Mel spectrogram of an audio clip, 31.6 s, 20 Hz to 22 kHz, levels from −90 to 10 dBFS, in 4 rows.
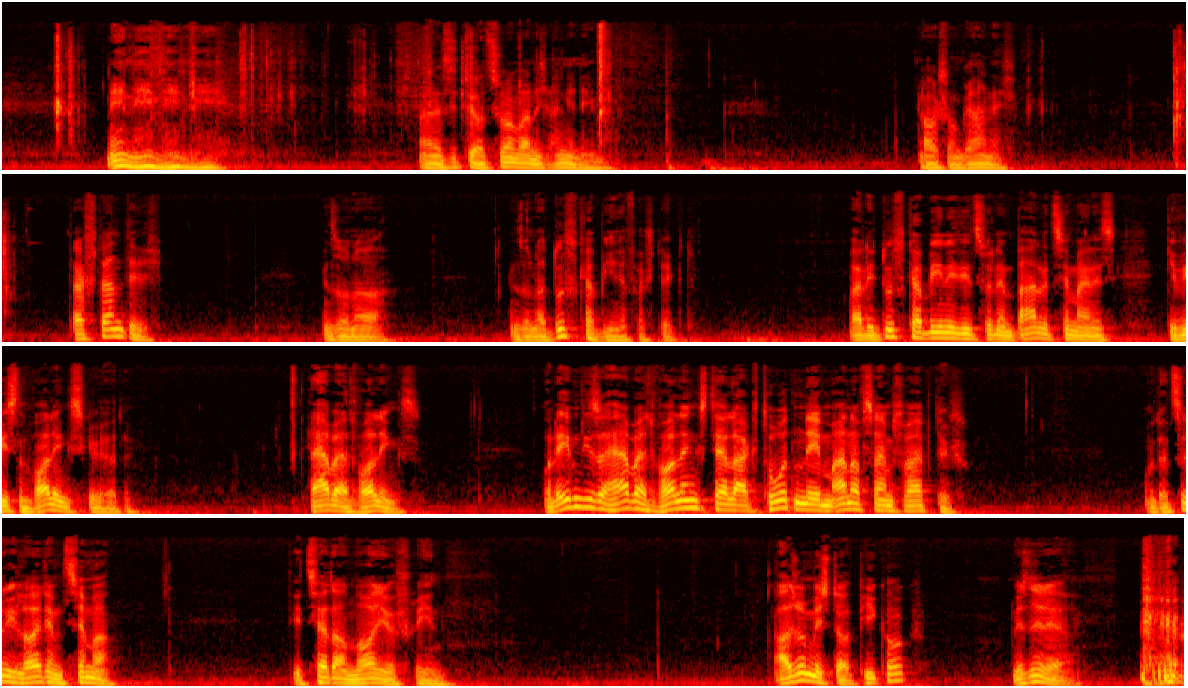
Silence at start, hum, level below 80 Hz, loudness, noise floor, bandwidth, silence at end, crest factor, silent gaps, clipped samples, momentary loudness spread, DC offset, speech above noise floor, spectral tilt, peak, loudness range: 0.35 s; none; -44 dBFS; -27 LUFS; -62 dBFS; 14.5 kHz; 0 s; 18 dB; none; under 0.1%; 17 LU; under 0.1%; 37 dB; -6.5 dB/octave; -10 dBFS; 9 LU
